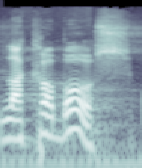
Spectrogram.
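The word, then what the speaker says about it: Lakobos (Ἰάκωβος): In Greek, his name is pronounced Lakobos, or it could actually be translated as Jacob.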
